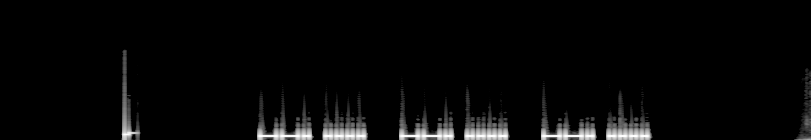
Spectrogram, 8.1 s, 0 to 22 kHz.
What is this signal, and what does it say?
Morse code, heard as a keyed tone, about 22 wpm, 700 Hz. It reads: GH GH GH
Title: Multi-letter Phonemes Repeated 3x 22wpm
